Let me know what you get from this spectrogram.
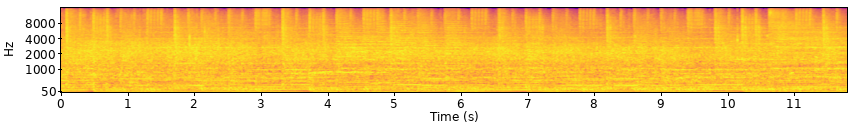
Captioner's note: applause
